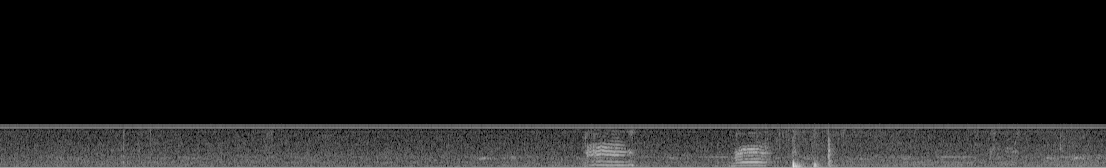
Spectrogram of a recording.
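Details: Male house cat indoors chasing a fly among windows, couches and curtains; two short, quavering chirp-like meows at about six and seven and a half seconds, then a sharp knock, all over a constant electrical hum.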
